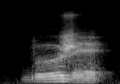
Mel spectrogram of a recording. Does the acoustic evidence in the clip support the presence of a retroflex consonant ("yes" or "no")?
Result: yes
